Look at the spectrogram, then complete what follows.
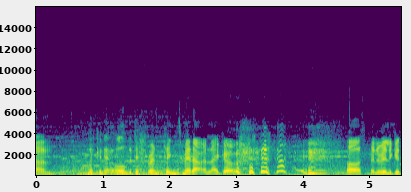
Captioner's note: laughter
